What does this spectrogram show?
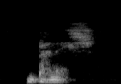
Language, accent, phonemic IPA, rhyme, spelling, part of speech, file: English, Southern England, /ˈbænɪʃ/, -ænɪʃ, banish, verb, LL-Q1860 (eng)-banish.wav
- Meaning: 1. To send (someone) away and forbid them from returning 2. To expel, especially from the mind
